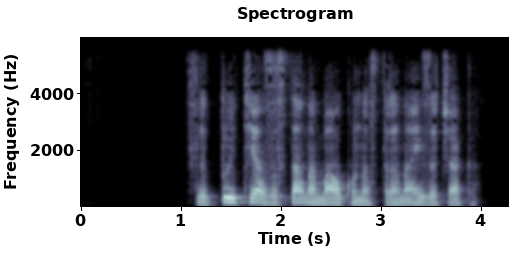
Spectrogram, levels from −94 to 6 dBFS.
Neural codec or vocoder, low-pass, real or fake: none; 5.4 kHz; real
